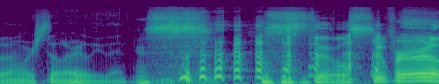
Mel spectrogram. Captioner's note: laughing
